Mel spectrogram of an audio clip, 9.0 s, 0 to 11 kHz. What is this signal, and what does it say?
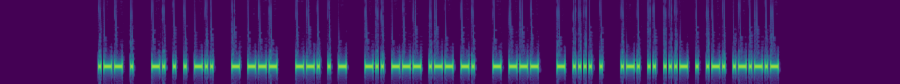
Morse code, heard as a keyed tone, about 46 wpm, 700 Hz. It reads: WE NEED TO GET DOWN TO THE RIVER.
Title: Sentences from Top 1000 Words - Review Part 1 - 45wpm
